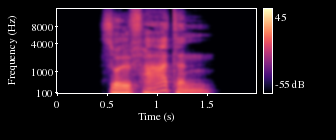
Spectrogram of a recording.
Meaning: dative plural of Sulfat
- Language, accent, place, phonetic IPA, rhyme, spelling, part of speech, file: German, Germany, Berlin, [zʊlˈfaːtn̩], -aːtn̩, Sulfaten, noun, De-Sulfaten.ogg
